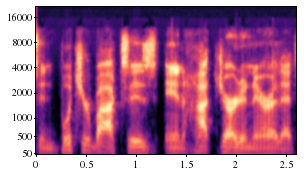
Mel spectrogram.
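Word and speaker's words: giardiniera: and sandwich kits and butcher boxes and hot jardin era that's how you say it the famous chicago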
